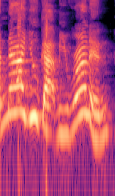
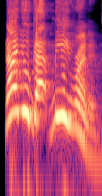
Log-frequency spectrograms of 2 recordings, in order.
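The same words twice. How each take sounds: First: Slow with now stressed; slow and drawn out. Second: Louder with stress on you; louder, punched. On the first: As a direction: draw it out slowly. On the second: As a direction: hit you hard, louder. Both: Real, not acted.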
